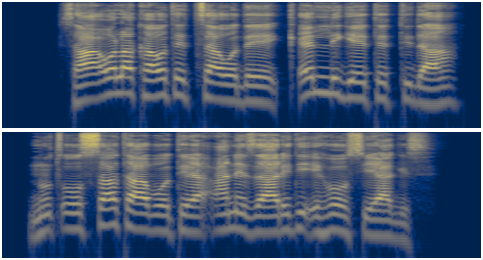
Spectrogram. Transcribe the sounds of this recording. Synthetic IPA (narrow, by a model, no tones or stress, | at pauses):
saːʔoːlɐkɐwɔt̪ɛt͡sːaːwɔd̪ɛkʼɛlːɪɡe̞ːt̪ɛt̪ːɪd̪aː | nʊt͡sʼo̞ːsːaːt̪aːbot̪ɪjaːʔɐnɛzaːɾɪt̪ɪɛɦo̞ːsjaːɡɪs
